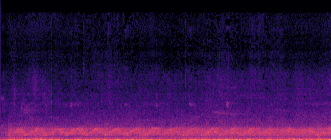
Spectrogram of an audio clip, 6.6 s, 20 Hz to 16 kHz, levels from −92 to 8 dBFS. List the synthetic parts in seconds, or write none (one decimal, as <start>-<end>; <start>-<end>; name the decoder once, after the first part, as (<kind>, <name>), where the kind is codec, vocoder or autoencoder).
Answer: 0.0-1.5 (codec, SNAC); 2.8-3.4; 5.4-6.6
